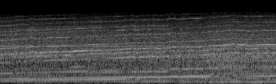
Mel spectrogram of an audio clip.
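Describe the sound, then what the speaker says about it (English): A Supercars race car engine at the start of a 2021 Sandown SuperSprint race, the throttle fed in gently, giving a steady, sustained mid-pitched engine drone that rises slowly and evenly, loud and continuous with no voices. "Hear how Brodie just feeds the throttle very gently."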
